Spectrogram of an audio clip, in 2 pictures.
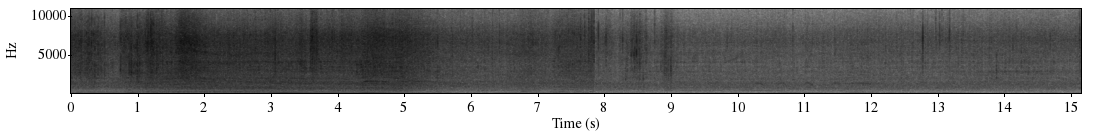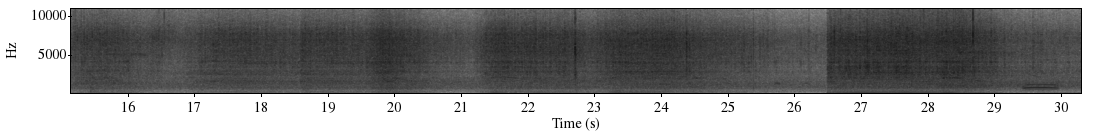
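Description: Jeep Cherokee engine running as the SUV drives slowly across a rough field, its pitch rising and falling several times as the throttle is worked, with tyre noise over dry grass.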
